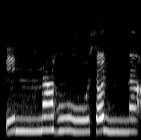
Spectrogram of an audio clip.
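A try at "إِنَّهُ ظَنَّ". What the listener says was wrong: bukan sonna, zonna. Zonna bukan sonna ya.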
